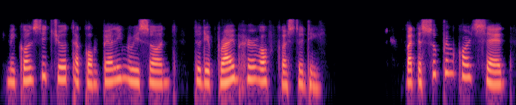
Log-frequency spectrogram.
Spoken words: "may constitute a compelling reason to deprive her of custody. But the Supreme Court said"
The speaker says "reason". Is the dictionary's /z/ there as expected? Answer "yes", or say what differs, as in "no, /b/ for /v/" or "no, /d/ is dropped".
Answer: no, /s/ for /z/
